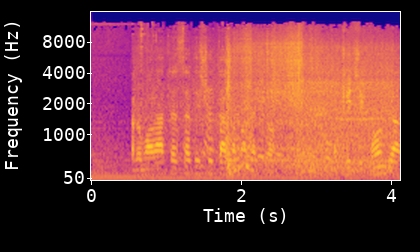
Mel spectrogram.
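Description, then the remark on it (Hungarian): The engine of a nearly 60-year-old Volkswagen Beetle at a classic car meeting in the streets of Satu Mare runs steadily with a busy, whirring rattle after a sudden start, while people talk over it. “Ez a bogár már csak nem 60 éves, és a tulajdonosa szerint olyan a hangja, mint 200 varrógépnek együttvéve, de mégis jobban megy, mint újkorában.”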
